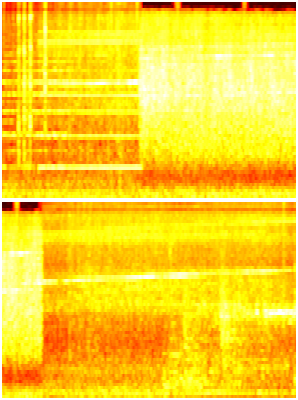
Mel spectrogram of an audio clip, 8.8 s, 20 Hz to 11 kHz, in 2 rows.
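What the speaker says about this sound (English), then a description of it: "To save the plane, Captain Caviedes applies full throttle, burning up more of the plane's precious fuel." Jet airliner engines on Avianca flight 52 spooling to full throttle during a missed approach near New York, a loud continuous roar with rising whine and tonal shifts, heard steadily throughout without talk.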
